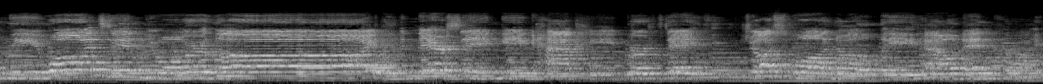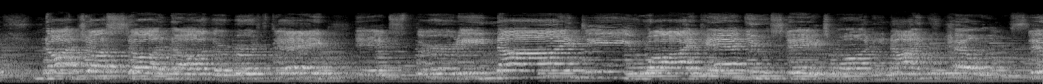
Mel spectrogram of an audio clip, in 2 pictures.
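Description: A young woman singing a musical-theatre song into a microphone, her held notes wavering with vibrato.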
